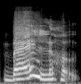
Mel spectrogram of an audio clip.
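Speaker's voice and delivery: loud, high cry of disbelief; shouted exclamation. A narrator's reading. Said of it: "gridò".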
